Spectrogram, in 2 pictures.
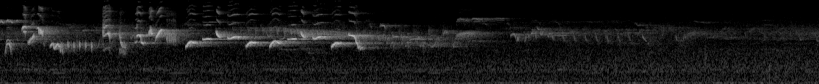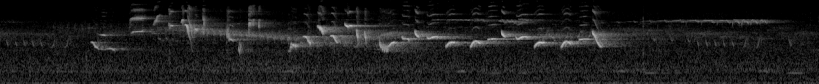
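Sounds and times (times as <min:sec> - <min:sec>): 
Sylvia atricapilla Eurasian blackcap singing: 0:00.0 - 0:04.8, 0:09.1 - 0:14.4.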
